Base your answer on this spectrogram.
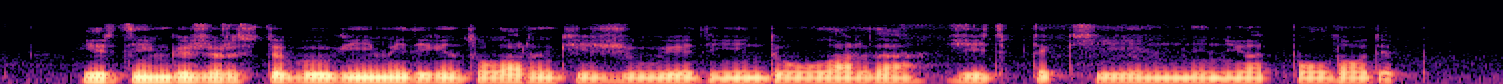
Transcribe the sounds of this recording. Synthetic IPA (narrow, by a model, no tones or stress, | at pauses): je̞ɾt̪e̞ŋɡʲɪʒʏɾɪst̪ɪbɵɡʲe̞jme̞d̪e̞ɡʲe̞nso̞lˠɑɾd̪əɴkʲʰe̞ʒuwɪe̞d̪ɪje̞nd̪ɪwo̞lˠɑɾd̪ɑʒe̞t̪ɪ̥p̚t̪ɪkʲʰe̞jnɪnːe̞nʊjɑt̪̚bo̞lˠd̪ɑwd̪e̞p̚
